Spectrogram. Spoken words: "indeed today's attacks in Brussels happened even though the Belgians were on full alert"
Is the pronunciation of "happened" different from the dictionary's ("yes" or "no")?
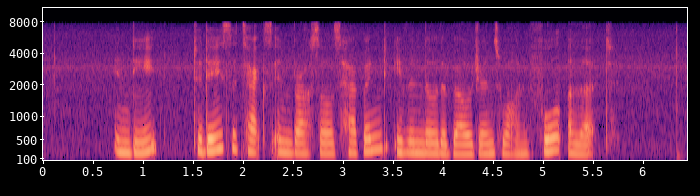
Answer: no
